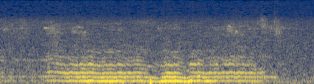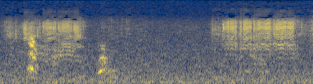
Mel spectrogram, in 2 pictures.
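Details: A bumblebee's low, steady droning buzz, rich in harmonics, followed by brief hissing bursts, in spring around red poppy flowers.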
